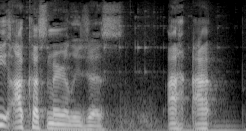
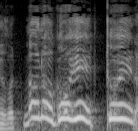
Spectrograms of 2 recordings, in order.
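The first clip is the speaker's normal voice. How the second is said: put-on woman voice, much higher. Telling a story about people holding a door, quoting them: put-on woman voice. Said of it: "Your woman voice, by the way".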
